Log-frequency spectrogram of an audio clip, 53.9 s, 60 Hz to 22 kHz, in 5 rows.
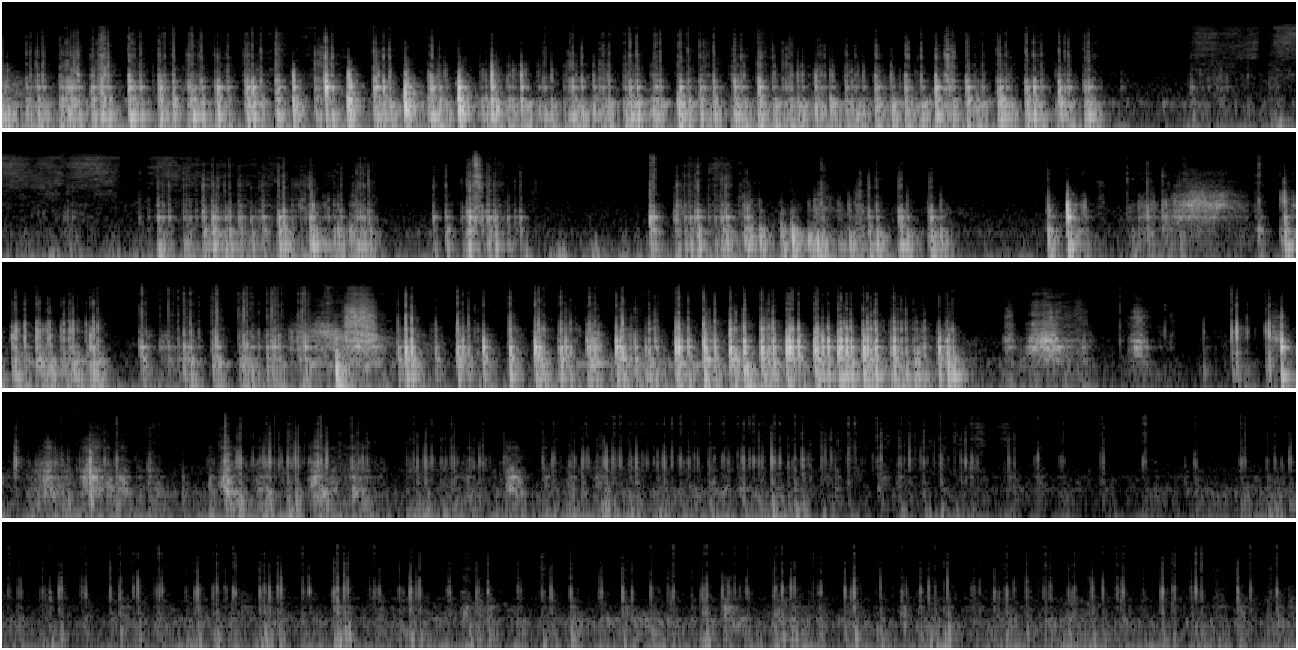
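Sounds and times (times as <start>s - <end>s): fingers tapping on a desk: 0.0s - 9.2s, 21.2s - 24.2s, 24.8s - 29.6s.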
